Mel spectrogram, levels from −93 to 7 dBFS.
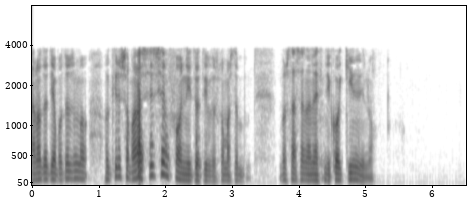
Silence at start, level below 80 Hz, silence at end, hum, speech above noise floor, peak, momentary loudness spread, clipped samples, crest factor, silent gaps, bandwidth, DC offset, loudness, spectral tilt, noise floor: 0 s; -56 dBFS; 1.4 s; none; 48 dB; 0 dBFS; 16 LU; under 0.1%; 30 dB; none; 4 kHz; under 0.1%; -29 LUFS; -10 dB/octave; -77 dBFS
